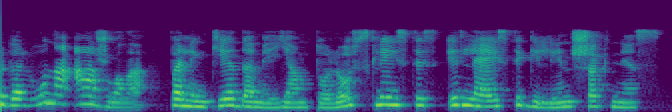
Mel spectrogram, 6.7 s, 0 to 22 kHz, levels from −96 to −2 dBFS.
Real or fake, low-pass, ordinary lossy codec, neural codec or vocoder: real; 7.2 kHz; MP3, 64 kbps; none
